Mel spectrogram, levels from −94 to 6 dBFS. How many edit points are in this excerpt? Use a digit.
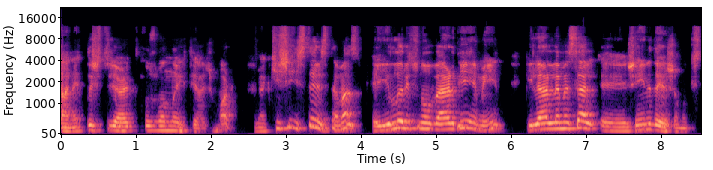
2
